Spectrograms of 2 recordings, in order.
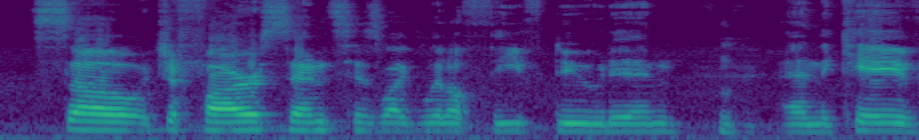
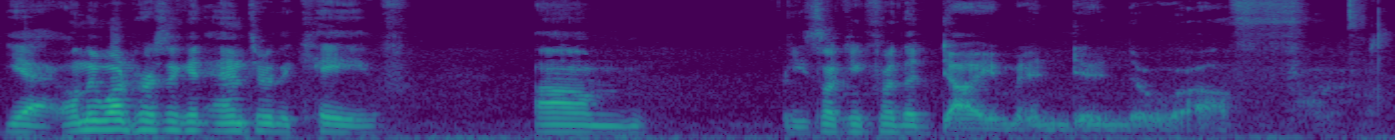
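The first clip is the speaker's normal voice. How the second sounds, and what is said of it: Impression of the Cave of Wonders. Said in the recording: “Good impression. ... Yeah, that was pretty good.”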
